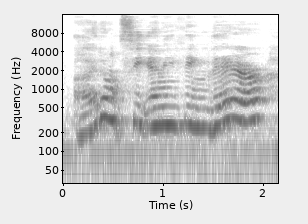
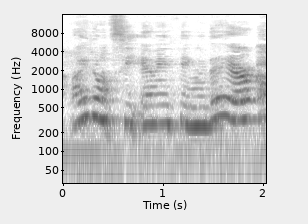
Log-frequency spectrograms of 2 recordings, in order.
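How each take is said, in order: Both takes have the same delivery.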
